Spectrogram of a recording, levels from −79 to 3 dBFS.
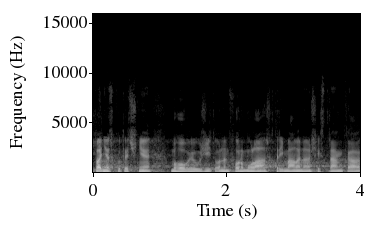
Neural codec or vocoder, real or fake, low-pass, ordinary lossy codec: none; real; 14.4 kHz; MP3, 48 kbps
